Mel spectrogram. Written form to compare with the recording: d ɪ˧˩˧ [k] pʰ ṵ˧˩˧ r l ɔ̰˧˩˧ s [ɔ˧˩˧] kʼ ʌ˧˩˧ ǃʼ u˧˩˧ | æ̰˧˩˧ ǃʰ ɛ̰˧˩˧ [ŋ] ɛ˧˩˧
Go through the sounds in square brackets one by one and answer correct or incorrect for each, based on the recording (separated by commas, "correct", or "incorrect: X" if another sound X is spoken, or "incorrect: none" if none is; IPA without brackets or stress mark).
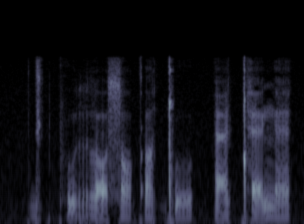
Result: correct, correct, correct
